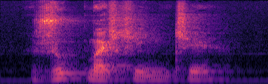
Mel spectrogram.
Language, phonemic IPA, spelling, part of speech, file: Dutch, /ˈzukmɑˌʃiɲcə/, zoekmachientje, noun, Nl-zoekmachientje.ogg
- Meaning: diminutive of zoekmachine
